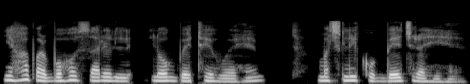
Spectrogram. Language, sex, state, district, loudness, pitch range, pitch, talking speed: Hindi, female, Arunachal Pradesh, Lower Dibang Valley, -16 LUFS, 150-180 Hz, 170 Hz, 165 wpm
